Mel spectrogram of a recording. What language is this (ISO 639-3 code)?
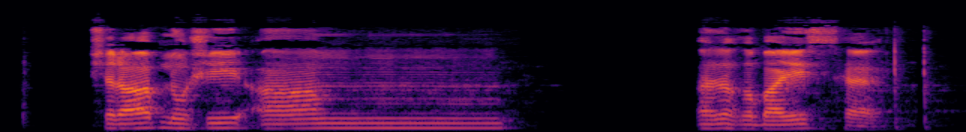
urd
